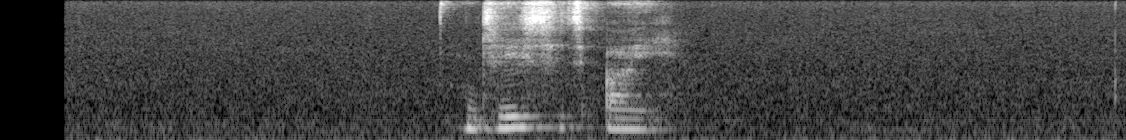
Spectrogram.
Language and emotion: Russian, neutral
